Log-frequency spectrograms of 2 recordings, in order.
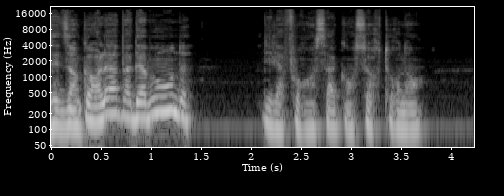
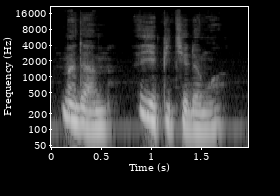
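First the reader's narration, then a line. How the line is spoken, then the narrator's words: Hungry, very quiet plea. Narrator (French): la faim pressant toujours, elle dit encore tout bas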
